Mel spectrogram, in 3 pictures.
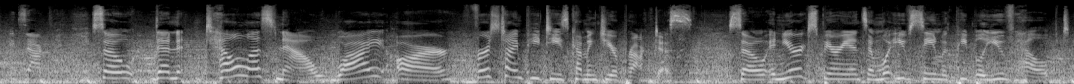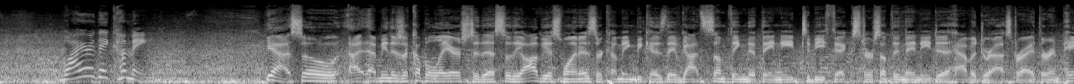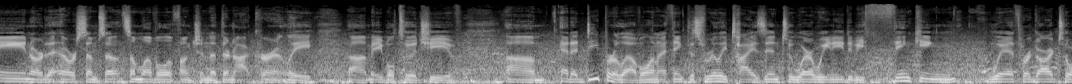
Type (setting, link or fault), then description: setting, busy venue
